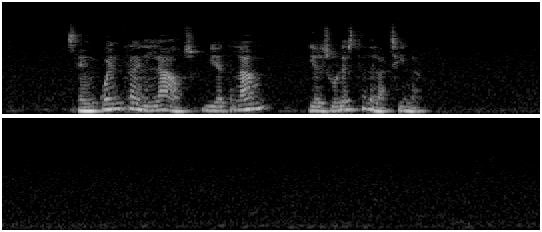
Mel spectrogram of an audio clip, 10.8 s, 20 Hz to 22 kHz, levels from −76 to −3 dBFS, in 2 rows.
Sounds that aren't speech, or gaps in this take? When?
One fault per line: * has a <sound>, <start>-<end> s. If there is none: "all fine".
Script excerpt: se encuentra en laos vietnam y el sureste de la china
all fine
